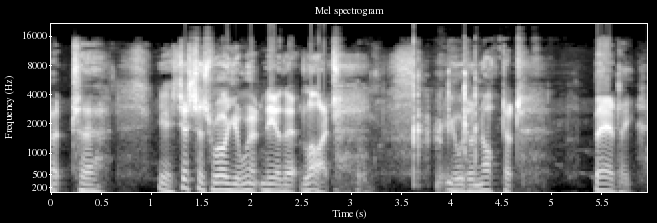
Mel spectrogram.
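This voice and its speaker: There is noticeable background noise as a man talks at a moderate pace, with long, frequent pauses. His pitch is fairly high with ordinary variation, and his loudness stays very even. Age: 80s+. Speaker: elderly man demonstrating home exercise. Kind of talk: casual demonstration. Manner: halting.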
